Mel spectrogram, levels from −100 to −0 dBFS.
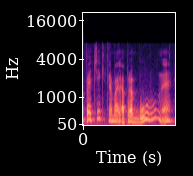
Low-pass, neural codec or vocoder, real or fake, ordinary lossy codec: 7.2 kHz; none; real; none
